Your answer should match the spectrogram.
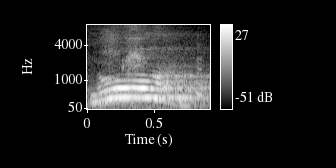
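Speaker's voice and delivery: loud high bar greeting cry; hearty group yell across a room; crowd shout of Norm. Retold or imitated. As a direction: bellow the name like a whole bar greeting him. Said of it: "What does everybody do when Norm came in that room".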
